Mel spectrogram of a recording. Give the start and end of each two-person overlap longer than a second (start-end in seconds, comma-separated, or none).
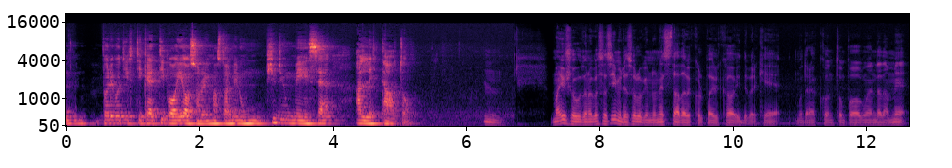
none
